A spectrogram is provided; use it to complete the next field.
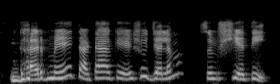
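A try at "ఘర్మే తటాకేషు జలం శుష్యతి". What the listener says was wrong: మాకు ధా వినపడి ధా ధా అని వినపడుతోంది.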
